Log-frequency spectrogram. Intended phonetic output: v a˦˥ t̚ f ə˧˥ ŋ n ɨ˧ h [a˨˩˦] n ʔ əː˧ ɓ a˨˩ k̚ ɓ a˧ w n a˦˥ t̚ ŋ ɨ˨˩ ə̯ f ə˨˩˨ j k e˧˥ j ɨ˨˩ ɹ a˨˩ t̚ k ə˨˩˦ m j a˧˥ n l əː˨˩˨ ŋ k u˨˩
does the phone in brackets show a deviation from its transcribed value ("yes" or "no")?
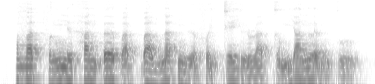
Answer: yes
